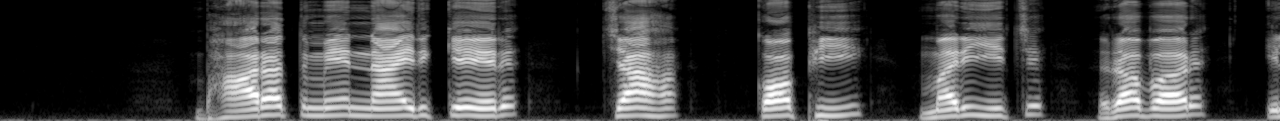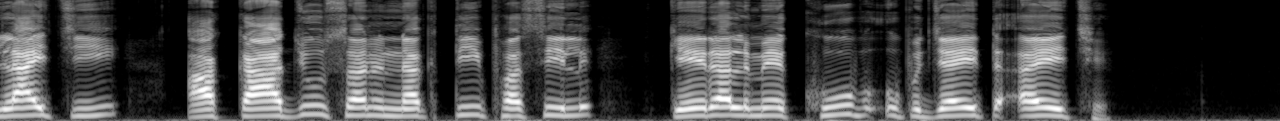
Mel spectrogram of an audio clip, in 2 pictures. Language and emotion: Maithili, neutral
